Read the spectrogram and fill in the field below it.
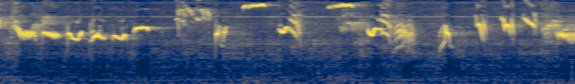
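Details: Cucak cungkok in a ngeroll tembak song style, used to coax caged birds that have stopped singing. Quick whistled notes wavering around the upper-middle range, then a run of sharp high chirps in short bursts about every quarter second.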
